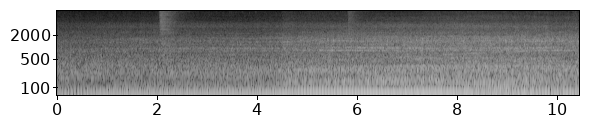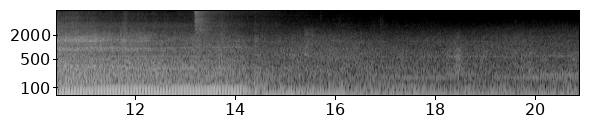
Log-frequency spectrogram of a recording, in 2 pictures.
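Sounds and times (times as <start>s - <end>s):
cargo train tank car passing slowly close in port railroad yard: 0.0s - 20.8s.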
